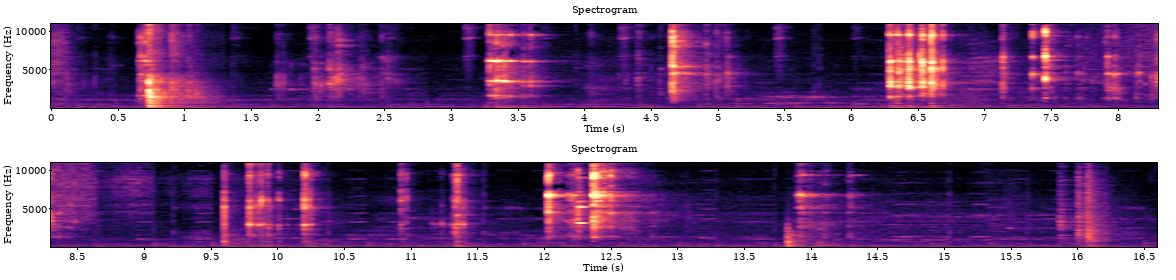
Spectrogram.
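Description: Ice cubes dropped one at a time into a highball glass with a bar spoon, each landing with a clink or knock against the glass and the ice already in it, every second or two.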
